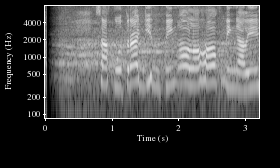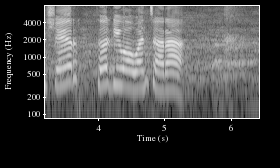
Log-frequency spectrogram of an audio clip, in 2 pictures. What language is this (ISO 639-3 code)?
sun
